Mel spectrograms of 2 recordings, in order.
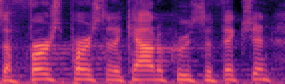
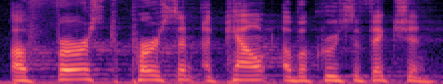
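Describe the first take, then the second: First: The phrase is spoken quickly. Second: The phrase is spoken slowly.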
